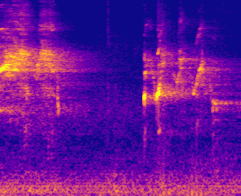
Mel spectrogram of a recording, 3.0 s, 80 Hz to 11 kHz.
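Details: Peregrine falcon chick at a nest in Orange, New South Wales, Australia, on 5 November 2021, fed a soaked starling by its rain-soaked parents. Harsh, wheezy screeches open the clip, then short sharp squeals return after a pause.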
